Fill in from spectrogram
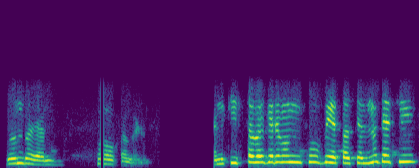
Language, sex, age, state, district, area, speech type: Marathi, female, 30-45, Maharashtra, Nagpur, urban, conversation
